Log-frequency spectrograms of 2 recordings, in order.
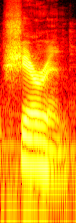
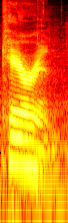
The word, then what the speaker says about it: Charon: call him, Charon, or Karen, or Heron. I see many different ways people pronounce it, but I'm gonna go with Heron, since I really don't want to say Karen more than 3 times.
